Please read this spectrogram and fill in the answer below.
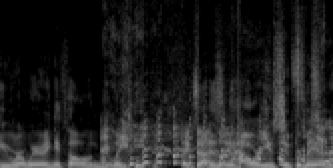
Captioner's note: laughs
